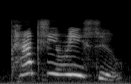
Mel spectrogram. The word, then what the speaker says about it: Pachirisu: in my box of dictionary okay it's pacharicchu pachirisu pachirisu okay i am truly sorry about that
